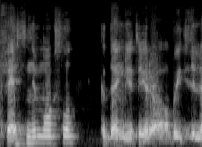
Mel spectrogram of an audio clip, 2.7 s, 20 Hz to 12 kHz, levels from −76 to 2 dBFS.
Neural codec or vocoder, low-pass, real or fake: vocoder, 44.1 kHz, 128 mel bands, Pupu-Vocoder; 10.8 kHz; fake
